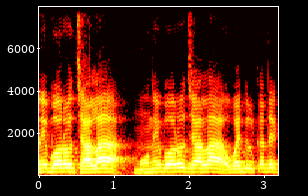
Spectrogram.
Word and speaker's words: জ্বালা: বলি সবদেশ বলি না তারপরে জ্বালা এটা কিন্তু জাবালা বলি না সাপদ সাবাপদ বলি না ধ্বনি বা হচ্ছে ধবনি বলি না স্বামী সাবামি বলি না তার মানে ব এর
